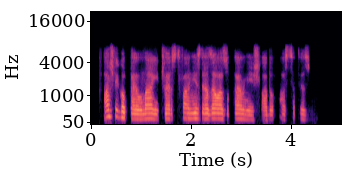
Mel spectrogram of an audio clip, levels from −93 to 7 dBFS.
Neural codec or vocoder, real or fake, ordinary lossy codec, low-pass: codec, 44.1 kHz, 2.6 kbps, DAC; fake; Opus, 24 kbps; 7.2 kHz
